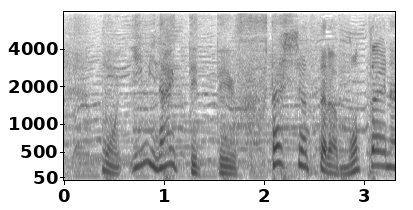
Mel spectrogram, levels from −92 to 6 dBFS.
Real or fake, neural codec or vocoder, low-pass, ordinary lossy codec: real; none; none; none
